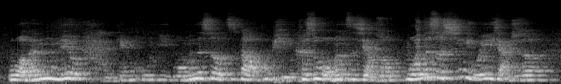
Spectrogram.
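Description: An older woman from Taiwan with a Taiwanese Mandarin accent, sharing a heartfelt personal testimony as guest speaker at a church fellowship, telling it in an animated way with chuckles. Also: a little high, fast talker. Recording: echoey hall from far off.

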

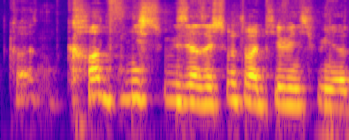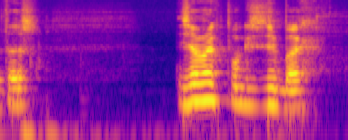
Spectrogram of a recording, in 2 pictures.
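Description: A man's voice: fairly high pitch, normal speed. A man streaming and reacting to videos, chatting casually and mocking his viewers. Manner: offhand, mocking chat.

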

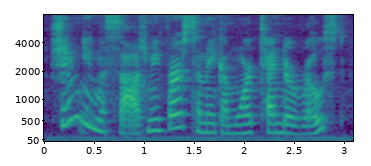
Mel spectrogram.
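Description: A woman's voice: mid-range voice, sing-song, normal speed. A woman voicing a clever, cheeky little male piglet in a storybook, sweetly sly with a squealing edge.

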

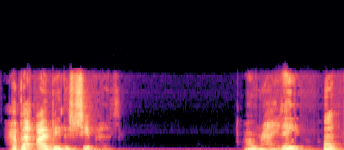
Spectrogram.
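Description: A woman's voice: mid-range voice, very animated, normal speed, a bit bright, breathy edge. A woman teaching preschoolers, talking to the children in a playful, sing-song way during a puppet-show lesson.

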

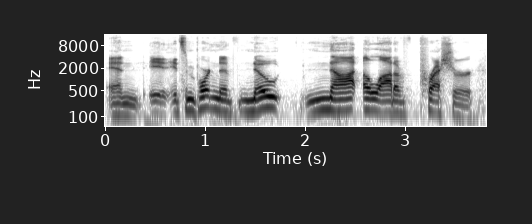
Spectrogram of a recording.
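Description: A young adult caster calls the action of a live esports match. The voice sits in a middle pitch range and gets more animated as fights break out. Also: a little slow, no echo. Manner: energetic play-by-play, rises with the action. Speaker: esports play-by-play commentator.

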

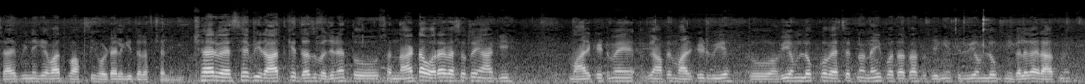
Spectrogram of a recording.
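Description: A man's voice: fairly high pitch, quick pace, noisy background. A man speaking through a face mask, chatting casually to camera as a food vlogger while he walks a night street market. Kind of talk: casual travel vlog narration.

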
